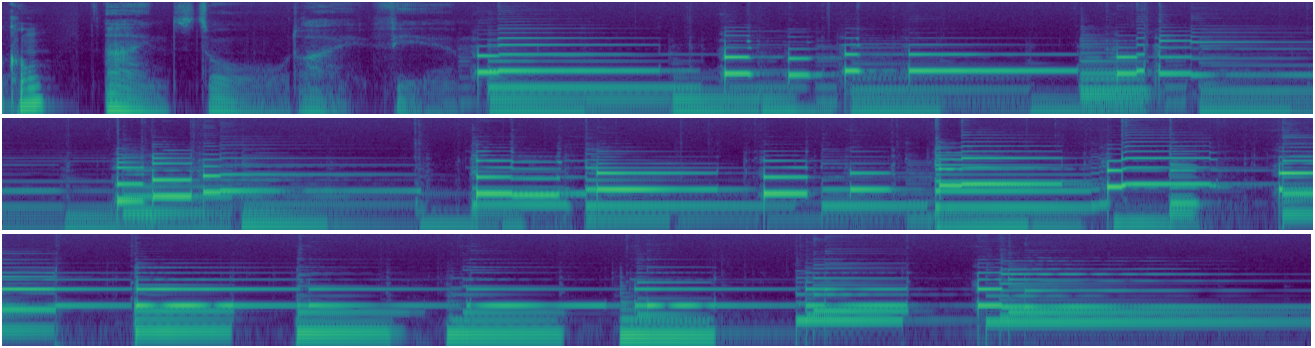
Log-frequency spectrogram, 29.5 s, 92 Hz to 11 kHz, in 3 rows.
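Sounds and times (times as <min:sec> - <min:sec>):
speech: 0:00.1 - 0:04.2
jazz-style chord progression resolving on a C major 7 chord: 0:02.4 - 0:29.4.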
